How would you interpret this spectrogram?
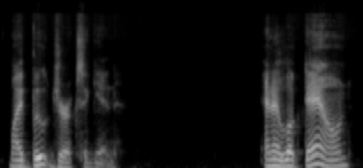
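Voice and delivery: plain reading voice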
